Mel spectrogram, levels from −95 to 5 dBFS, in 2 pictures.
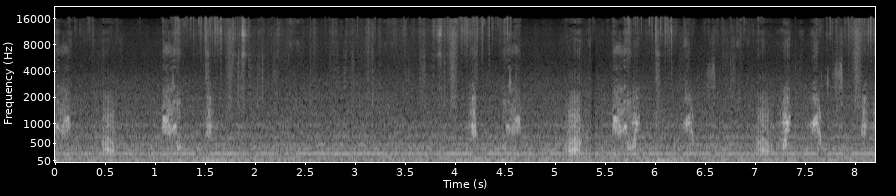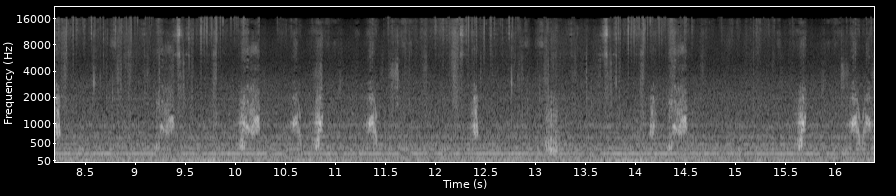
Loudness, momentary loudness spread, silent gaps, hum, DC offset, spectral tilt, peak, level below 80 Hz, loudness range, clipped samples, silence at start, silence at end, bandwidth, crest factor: -33 LUFS; 8 LU; none; none; under 0.1%; -4.5 dB/octave; -12 dBFS; -42 dBFS; 2 LU; under 0.1%; 0 s; 0 s; 17 kHz; 20 dB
